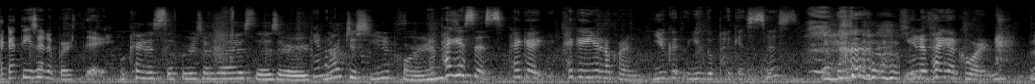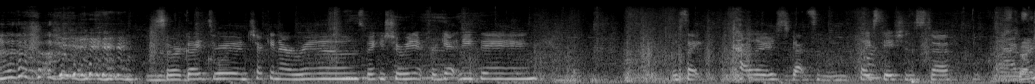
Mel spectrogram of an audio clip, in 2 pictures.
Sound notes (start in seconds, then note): 9.9 laughing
